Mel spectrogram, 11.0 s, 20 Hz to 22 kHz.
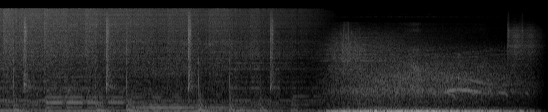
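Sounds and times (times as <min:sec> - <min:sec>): deep cinematic rumble: 0:06.3 - 0:10.7.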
